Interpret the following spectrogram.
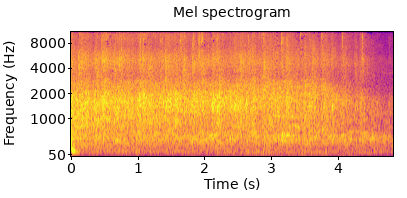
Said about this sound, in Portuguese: Pode bater palmas, irmãs, estão dois, pode bater palmas.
